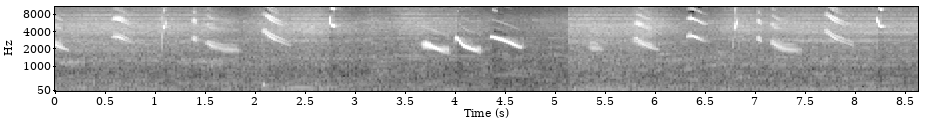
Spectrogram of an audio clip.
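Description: Green-winged saltator song: bright, sliding whistled notes and quick chirps, about three per second, with a brief lull midway. Other chirping birds may overlap.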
